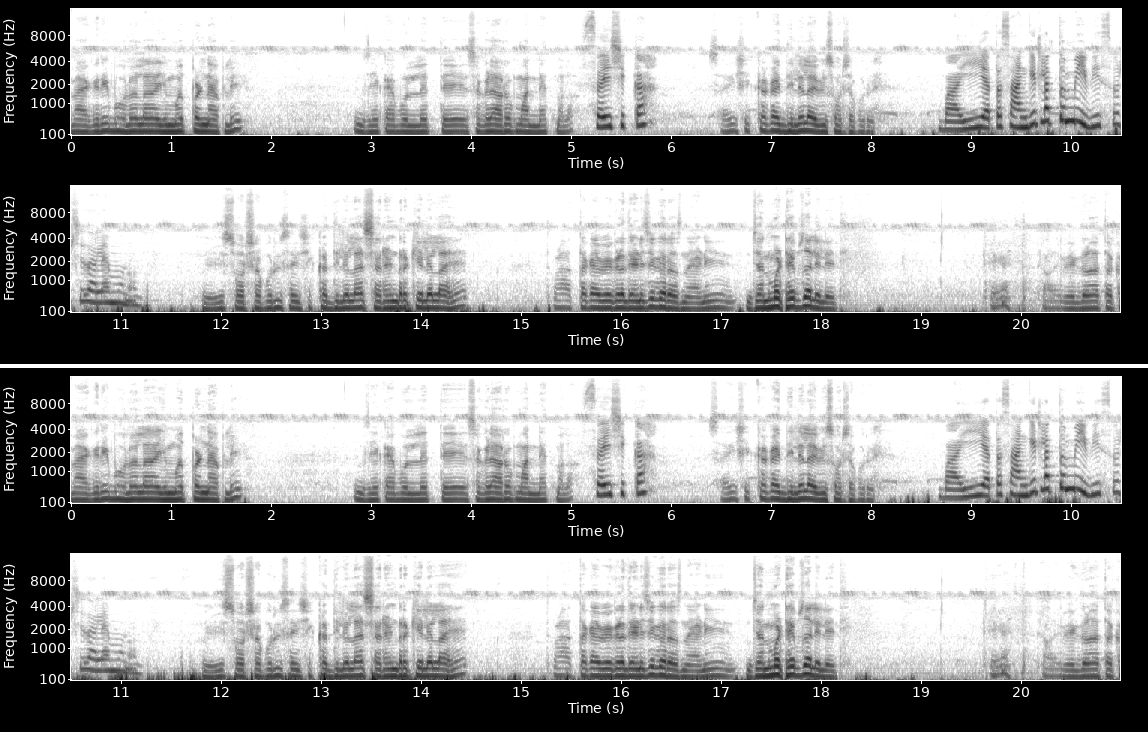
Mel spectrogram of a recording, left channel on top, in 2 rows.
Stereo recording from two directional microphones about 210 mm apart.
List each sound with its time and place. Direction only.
0.0 s speech: 15° right (ahead or behind)
2.9 s speech: 15° right (ahead or behind)
5.2 s a woman's voice: 20° left (ahead or behind)
6.4 s speech: 20° right (ahead or behind)
8.7 s a woman's voice: 20° left (ahead or behind)
11.8 s speech: 20° right (ahead or behind)
19.7 s speech: 15° right (ahead or behind)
